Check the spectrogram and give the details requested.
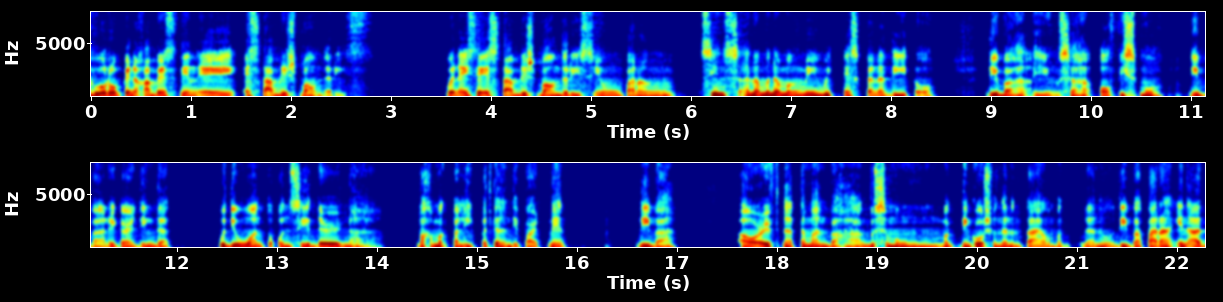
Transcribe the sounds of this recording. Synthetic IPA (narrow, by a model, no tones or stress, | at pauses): sɪɡuːɾopɪnɐkɐbɛsd̪ɪnɛʔɛst̪ablɪʃbawnd̪ɛ̰ɾḭs | wɛnɐjsɛjɛst̪ablɪʃbawnd̪ɛɾḭsjʊŋpa̰ːɾɐŋ | sɪnsɐ̰lamːonɐmɐŋmɐjwik̪̚nɛskɐnɐd̪iːt̪o̞̰ | d̪ɪbaʔɐjʊŋsɐʔo̞fɪsmo̞d̪iba̰ɾʔɛ̰ɡaɹd̪ɪ̰ŋd̪ɐt̪̚ | wʊd̪juwant̪ːʊkonsid̪ɛɹnɐ | bɐkamɐɡ̚pɐliːpɐt̪̚kɐnɐŋd̪ɛpa̰ɹt̪̚mɛnt̪̚ | d̪iba̰ | ʔawɹɛfnɐt̪̚nɐmanba̰ːkɐ̰ɡʊst̪omoŋmɐɡ̚nɛɡo̞ʃonɐlɪnt̪a̰ːjo̞mɐɡ̚ɐ̰nod̪ibapaːɾɐʔɪnʔad̪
